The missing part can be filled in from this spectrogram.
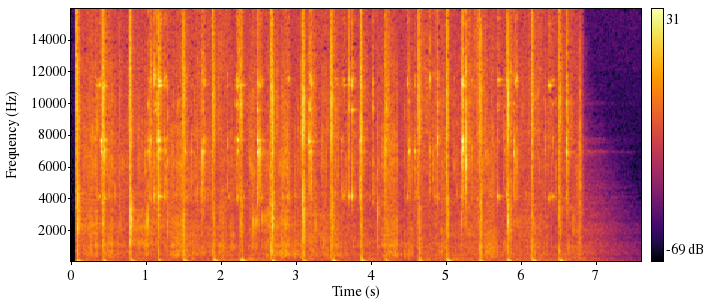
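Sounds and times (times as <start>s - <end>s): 
horse hooves walking: 0.0s - 6.8s.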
